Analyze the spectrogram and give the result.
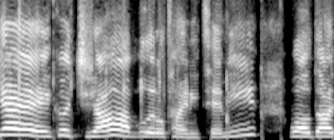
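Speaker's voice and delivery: doting, loud, very slow cheering voice. Imitating family clapping for a kid's show: imitating family cheering a kid. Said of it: "Everyone's like".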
